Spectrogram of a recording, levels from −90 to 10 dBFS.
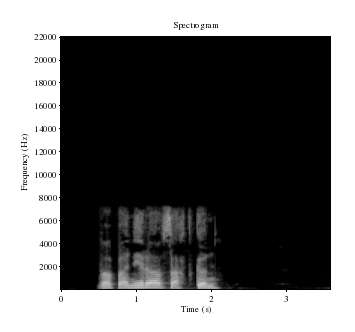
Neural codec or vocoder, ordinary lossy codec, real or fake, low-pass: none; MP3, 64 kbps; real; 7.2 kHz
